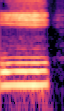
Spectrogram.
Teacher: the front part of the tongue is raised towards the palate but it is it is not too close to the roof · You will notice that while producing y sound, y, if you just notice it carefully and produce the sound y, so you will notice that the front part of the tongue is raised toward the palate, but it is not too close to the roof of the mouth to produce a fricative sound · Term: approximant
